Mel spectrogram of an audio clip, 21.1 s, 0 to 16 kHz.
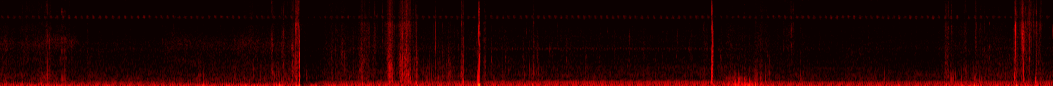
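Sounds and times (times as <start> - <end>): soft rustling: 0.0 - 2.0, 3.2 - 10.0, 18.8 - 21.0
low steady hum: 0.0 - 21.0
cat eating from plastic bowl: 6.8 - 16.0.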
